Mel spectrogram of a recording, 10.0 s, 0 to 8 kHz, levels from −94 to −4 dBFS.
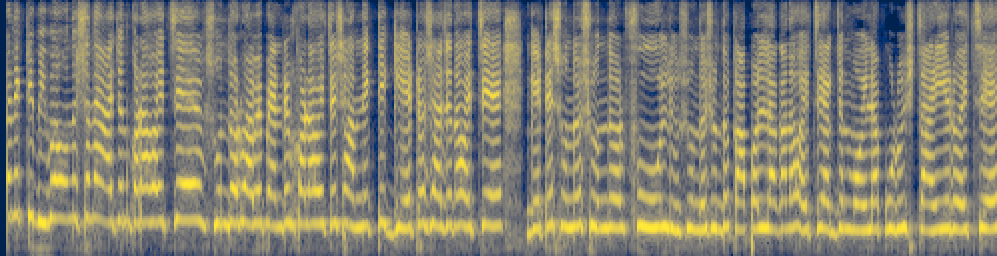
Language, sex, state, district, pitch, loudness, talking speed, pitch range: Bengali, female, Jharkhand, Jamtara, 355 Hz, -9 LUFS, 205 wpm, 330-390 Hz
